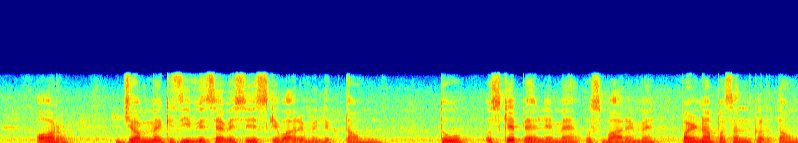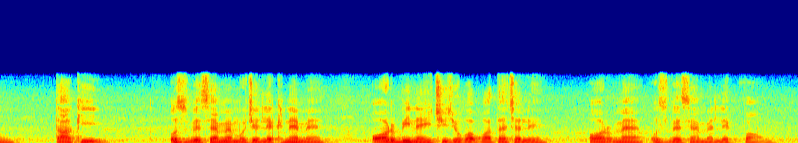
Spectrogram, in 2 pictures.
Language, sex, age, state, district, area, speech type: Hindi, male, 18-30, Madhya Pradesh, Jabalpur, urban, spontaneous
